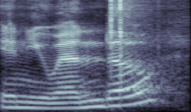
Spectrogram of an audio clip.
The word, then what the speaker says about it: innuendo: so in the word innuendo same thing third syllable stress so in you and uh we stress on the end syllable not the end not the last but the syllable that sounds like n and so it would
